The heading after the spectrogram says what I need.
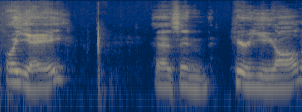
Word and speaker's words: oyez: our lodge haru raja lodge periodical our journal oh yes now we call it i know it's pronounced oye as in hear ye all or attention but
